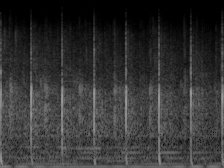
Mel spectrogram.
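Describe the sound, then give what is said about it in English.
An audience claps their hands to the Lord in a steady, even rhythm, sharp unison claps repeating about three times a second over a low background hum, with no one speaking. “Clap your hands to the Lord if you love the word of God.”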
